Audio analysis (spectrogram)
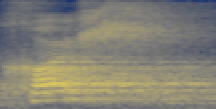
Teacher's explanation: Tafashi intisyar riha fil fami, menyebar udara, angin di dalam mulut kita. Khash bukan sekedar khas, desis di ujung lidah, bukan ya, tetapi meluas di dalam mulut kita.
